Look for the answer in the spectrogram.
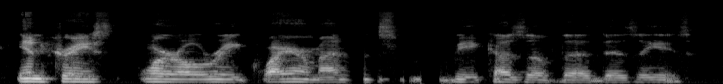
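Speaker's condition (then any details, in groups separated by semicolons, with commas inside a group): Primary lateral sclerosis, bulbar onset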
